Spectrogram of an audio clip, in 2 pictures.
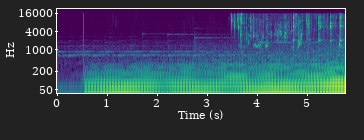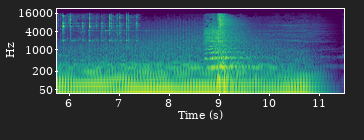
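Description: A drink is poured into a glass, a steady liquid gurgle with bright clinks of glass and a rising fill tone near the end, with no talking.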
